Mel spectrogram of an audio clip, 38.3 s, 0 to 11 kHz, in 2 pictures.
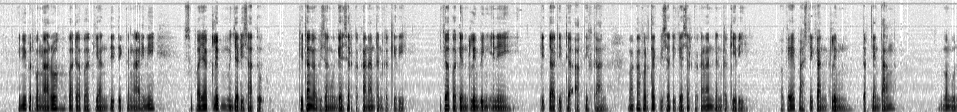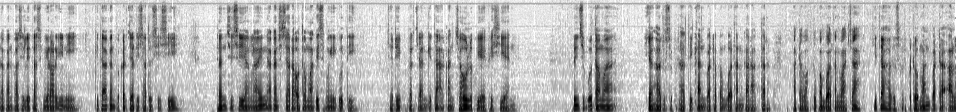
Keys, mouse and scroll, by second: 4.8 click, 6.1 click, 9.2 ctrl+z, 9.9 ctrl+z, 11.5-12.5 drag, 17.2 ctrl+z, 18.9-20.2 drag, 20.9 click, 21.8 click, 25.8 ctrl+z, 36.2-37.1 scroll down 3.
